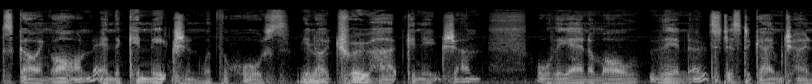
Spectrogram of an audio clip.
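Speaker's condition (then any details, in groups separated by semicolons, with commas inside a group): Tracheostomy and scarred vocal cord, laryngeal cysts, surgical vocal cord scarring; congenital laryngeal cysts, tracheostomy 3 weeks to 15, reinserted 18, cyst surgery 20 Green Lane Hospital; voice sounds different, presses on tracheostomy tube, later surgery left voiceless eight months, used voice machine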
